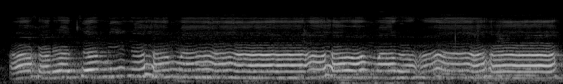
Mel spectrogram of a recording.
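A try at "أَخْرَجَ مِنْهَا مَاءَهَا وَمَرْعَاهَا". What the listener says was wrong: Akhraja minha panjang, Mbak.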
